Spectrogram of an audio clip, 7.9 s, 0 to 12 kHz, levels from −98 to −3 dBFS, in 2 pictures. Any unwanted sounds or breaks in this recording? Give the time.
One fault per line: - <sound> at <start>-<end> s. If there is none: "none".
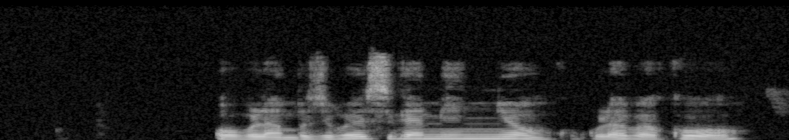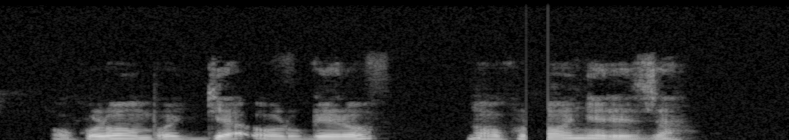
- dropout at 6.6-6.7 s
